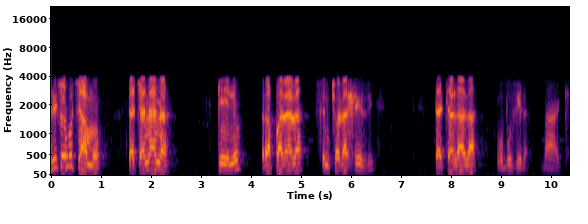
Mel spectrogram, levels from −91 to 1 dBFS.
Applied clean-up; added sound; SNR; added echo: none; none; none; none.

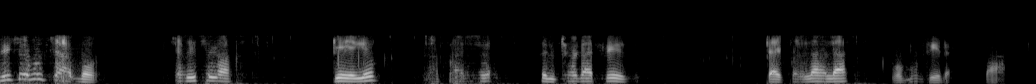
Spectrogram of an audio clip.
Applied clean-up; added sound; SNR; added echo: neural separator model SepFormer WHAMR!.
